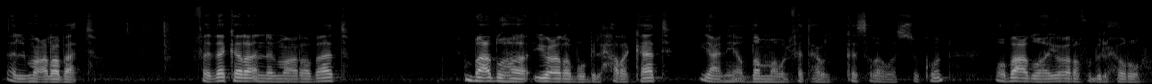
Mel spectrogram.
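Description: A man's voice: mid-range voice, creaky. A man teaching Arabic grammar in a classroom lecture, explaining step by step and quizzing his students.

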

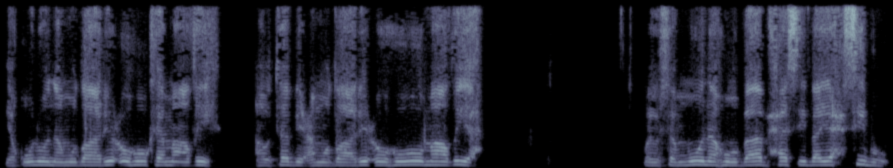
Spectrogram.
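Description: A man teaching Arabic morphology in a lecture, speaking slowly and deliberately and repeating word patterns. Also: a little high, level tone, dark tone, dull audio. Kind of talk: lecture explaining a grammar book.

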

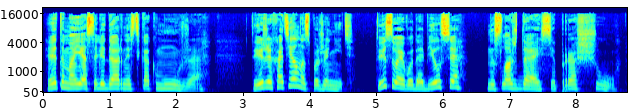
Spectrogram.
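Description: A woman's voice: a little high, animated, brisk, dry recording, studio quality, close to an everyday voice. A woman reading an audiobook, voicing a lazy, amused young husband who drawls and purrs his lines. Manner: drawling, languid.

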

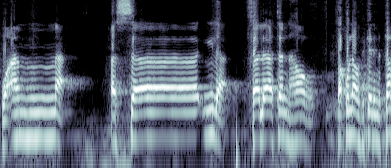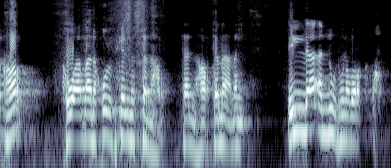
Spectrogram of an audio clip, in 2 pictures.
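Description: A man leads a tajweed lesson in a fairly high voice, drawing words out slowly and repeating them as models. He corrects his students often. The recording sounds dull and lo-fi. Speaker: Quran recitation teacher. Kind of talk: tajweed lesson with drilled recitation.

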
